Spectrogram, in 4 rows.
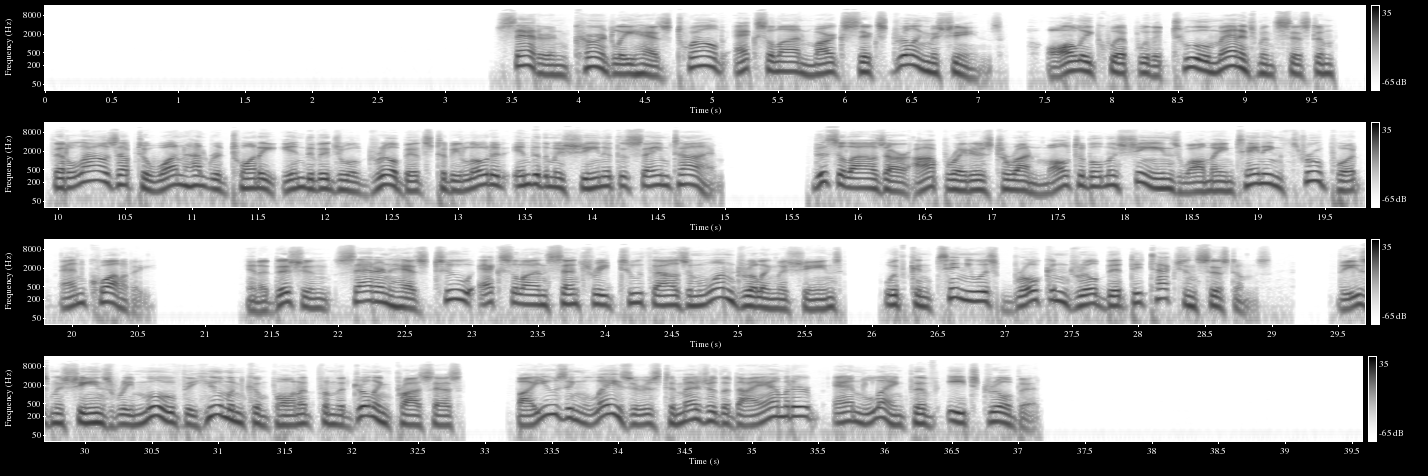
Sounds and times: Speech: 0:03.4 - 0:15.0, 0:15.6 - 0:20.6, 0:21.3 - 0:37.2.

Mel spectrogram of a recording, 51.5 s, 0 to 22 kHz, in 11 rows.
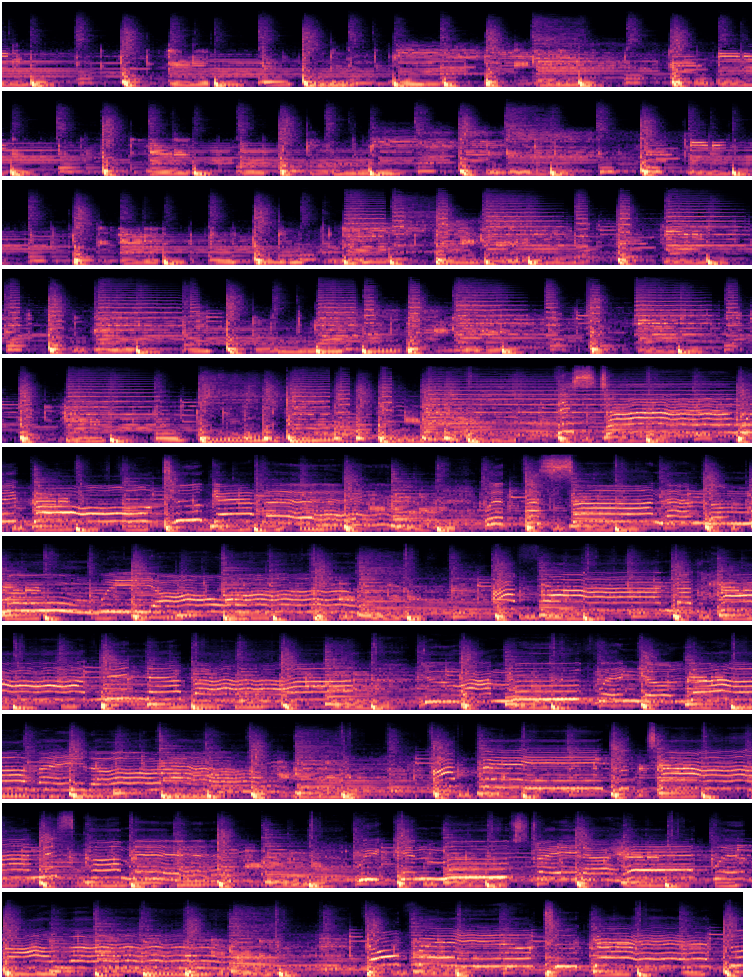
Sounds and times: Music: 0:00.0 - 0:51.5.

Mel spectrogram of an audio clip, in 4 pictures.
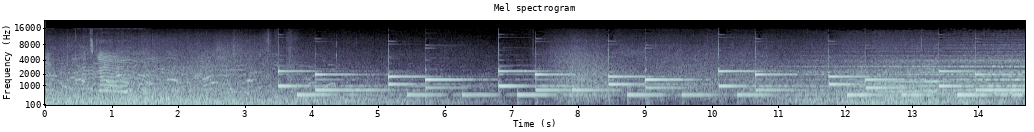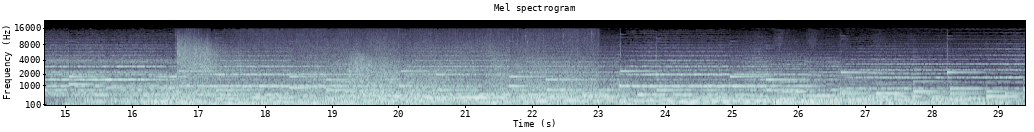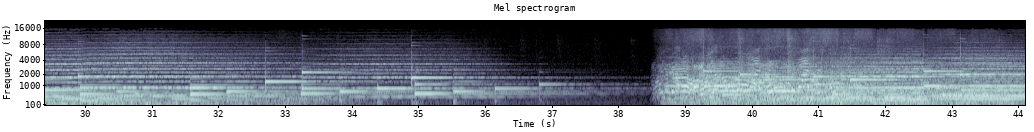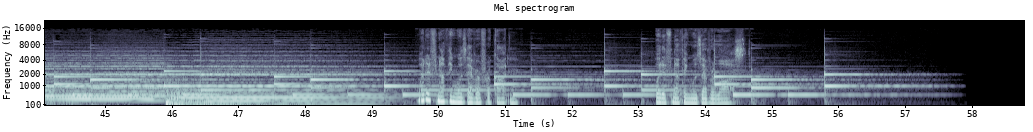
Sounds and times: Music: 0:00.0 - 0:57.9.

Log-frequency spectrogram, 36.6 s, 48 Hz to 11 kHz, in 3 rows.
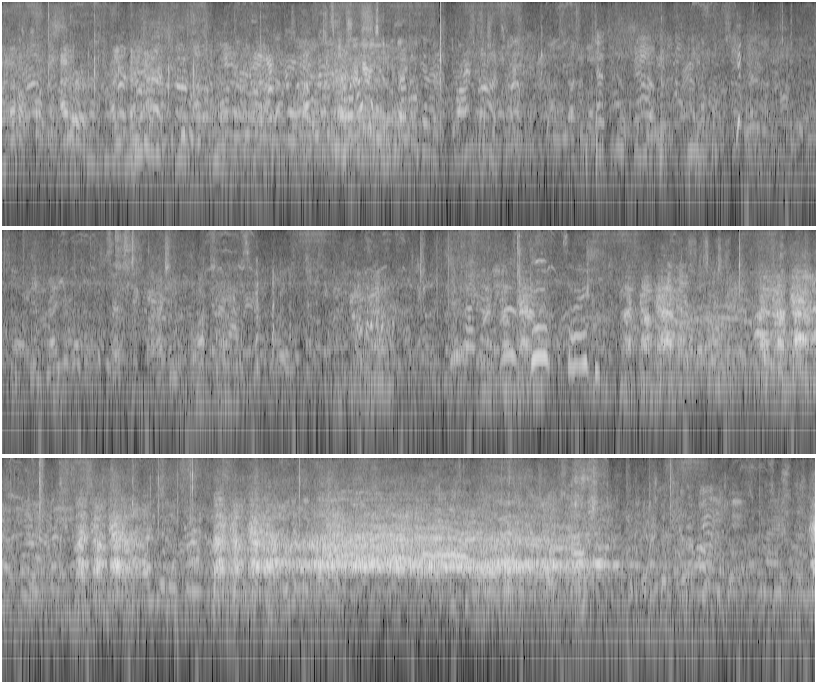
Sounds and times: Speech: 0:00.0 - 0:36.6.

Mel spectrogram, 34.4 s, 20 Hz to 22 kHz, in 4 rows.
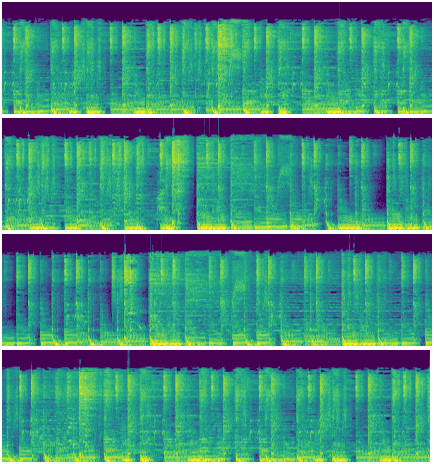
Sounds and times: Music: 0:00.0 - 0:34.3.

